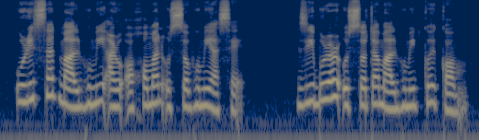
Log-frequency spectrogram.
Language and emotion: Assamese, neutral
